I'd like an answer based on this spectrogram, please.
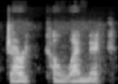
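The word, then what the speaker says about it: Jarred Kelenic: One of them, Jared Kalenic. That's how you pronounce it.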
